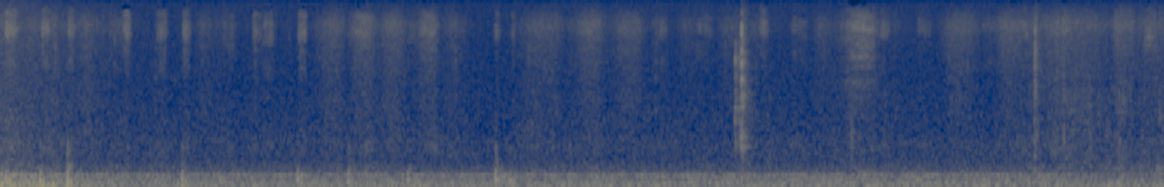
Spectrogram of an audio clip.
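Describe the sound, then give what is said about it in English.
Handwriting while working through matrix math: soft, continuous scratching strokes of a pen on paper, faint and steady over a low background hum, with no talking. “Okay, so we write that.”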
